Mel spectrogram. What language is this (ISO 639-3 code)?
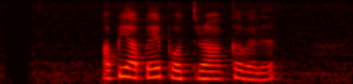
sin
